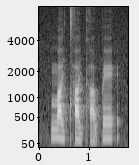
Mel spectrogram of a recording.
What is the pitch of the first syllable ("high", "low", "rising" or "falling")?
falling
